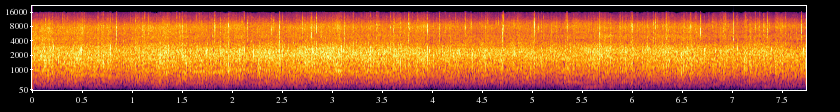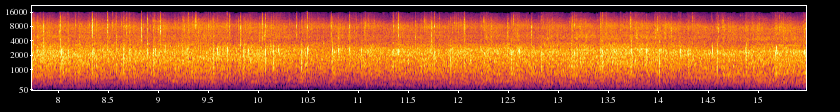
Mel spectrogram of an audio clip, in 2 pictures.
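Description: Steady applause: many people clapping together, a dense even patter of hand claps that goes on without a break.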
